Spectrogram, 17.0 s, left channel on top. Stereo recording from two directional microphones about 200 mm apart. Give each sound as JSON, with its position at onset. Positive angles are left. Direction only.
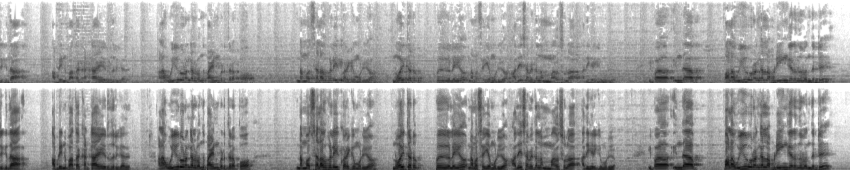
{"t": 0.0, "sound": "a man's voice", "side_deg": -45}
{"t": 5.9, "sound": "a man's voice", "side_deg": -40}
{"t": 13.1, "sound": "a man's voice", "side_deg": -35}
